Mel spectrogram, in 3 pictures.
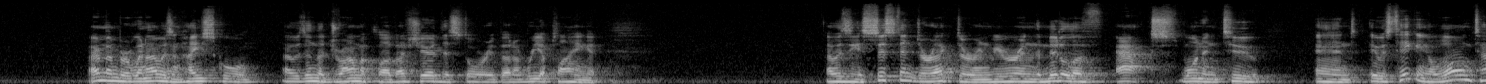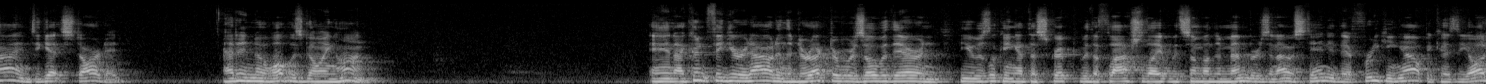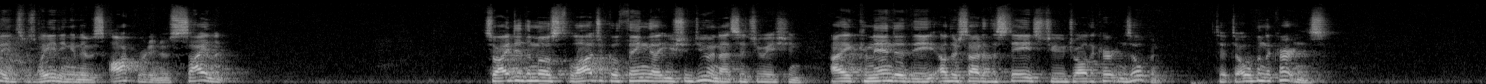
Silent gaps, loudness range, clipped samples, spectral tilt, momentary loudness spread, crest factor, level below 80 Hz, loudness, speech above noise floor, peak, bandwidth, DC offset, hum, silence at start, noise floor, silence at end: none; 6 LU; under 0.1%; -5 dB/octave; 7 LU; 14 dB; -54 dBFS; -22 LUFS; 31 dB; -8 dBFS; 18.5 kHz; under 0.1%; none; 0.9 s; -52 dBFS; 1.55 s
